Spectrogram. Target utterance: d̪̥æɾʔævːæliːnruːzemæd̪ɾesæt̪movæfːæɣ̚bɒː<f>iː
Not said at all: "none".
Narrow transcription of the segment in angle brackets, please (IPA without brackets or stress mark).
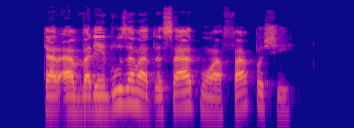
ʃ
